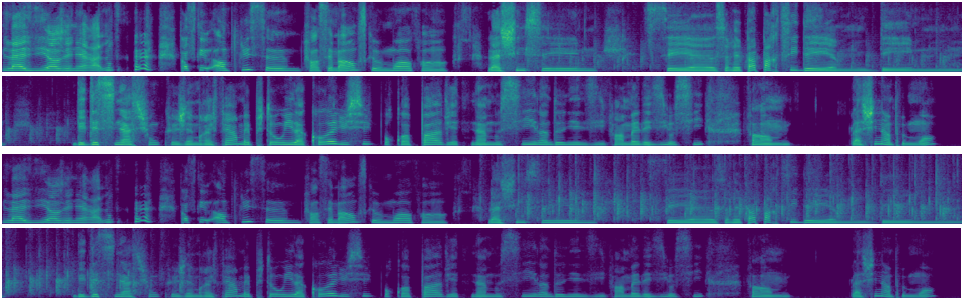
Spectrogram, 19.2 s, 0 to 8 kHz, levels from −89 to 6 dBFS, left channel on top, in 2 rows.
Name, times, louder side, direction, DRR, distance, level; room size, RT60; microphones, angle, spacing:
voice 1, 0.0-1.7 2.0-9.9 10.3-13.3 13.6-17.5 18.1-18.9, left 8 dB, 70° left, 0.4 m, -27 dB
Applause / Crowd, 4.8-12.0, right 7 dB, 55° right, 1.6 m, -45 dB
open air
head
